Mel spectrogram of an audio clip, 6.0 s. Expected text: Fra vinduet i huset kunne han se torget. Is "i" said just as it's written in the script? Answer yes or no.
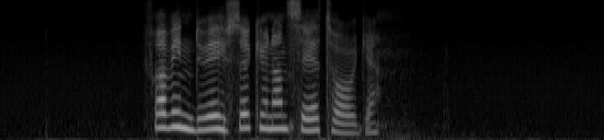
no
